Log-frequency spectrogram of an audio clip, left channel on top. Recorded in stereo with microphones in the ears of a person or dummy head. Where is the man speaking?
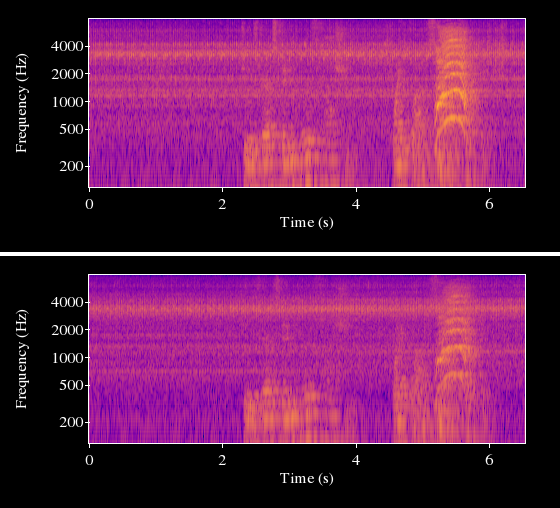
25° left (ahead or behind), 4.5 m.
